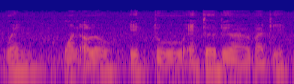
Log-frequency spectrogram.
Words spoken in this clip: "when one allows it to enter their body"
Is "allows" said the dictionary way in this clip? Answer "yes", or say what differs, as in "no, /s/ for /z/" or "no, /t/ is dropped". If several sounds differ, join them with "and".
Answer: no, /z/ is dropped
